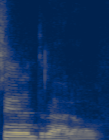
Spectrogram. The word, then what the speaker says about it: Sandonato: It's pronounced San Donato, just like it's spelled.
